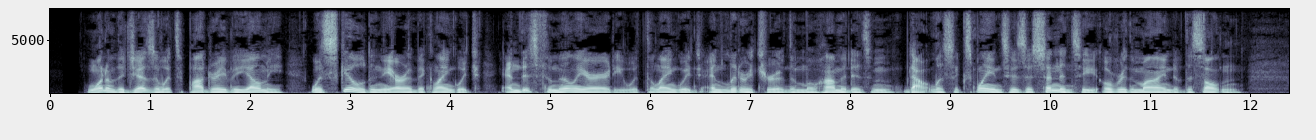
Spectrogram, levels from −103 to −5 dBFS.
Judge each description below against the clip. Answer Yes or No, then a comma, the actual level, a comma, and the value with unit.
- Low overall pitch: Yes, very low, 90 Hz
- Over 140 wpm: Yes, average, 160 wpm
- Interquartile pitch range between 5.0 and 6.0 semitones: No, average, 3.6 semitones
